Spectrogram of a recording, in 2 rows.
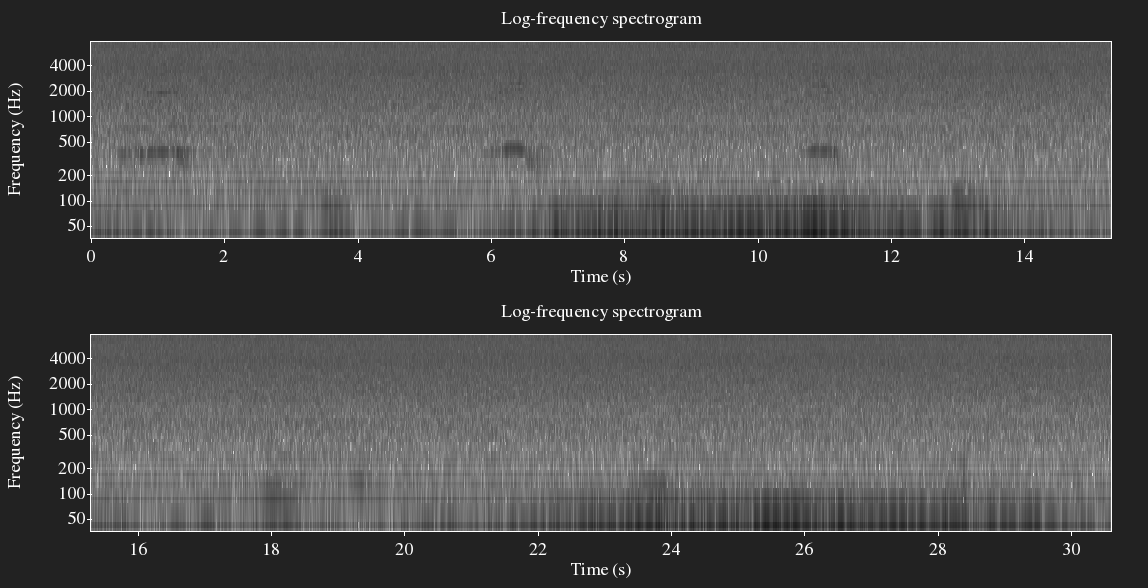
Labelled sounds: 1.0	1.2	humpback whale, 1.9 to 2.0 kHz

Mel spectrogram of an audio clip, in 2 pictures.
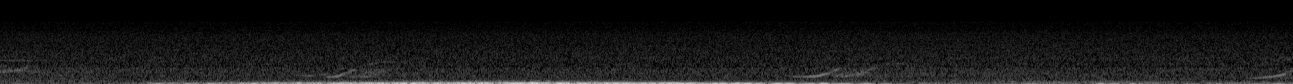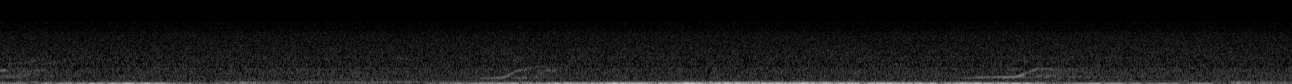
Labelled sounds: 0.0	0.3	humpback whale, 1.1 to 1.2 kHz
13.1	13.4	humpback whale, 0.96 to 1.2 kHz

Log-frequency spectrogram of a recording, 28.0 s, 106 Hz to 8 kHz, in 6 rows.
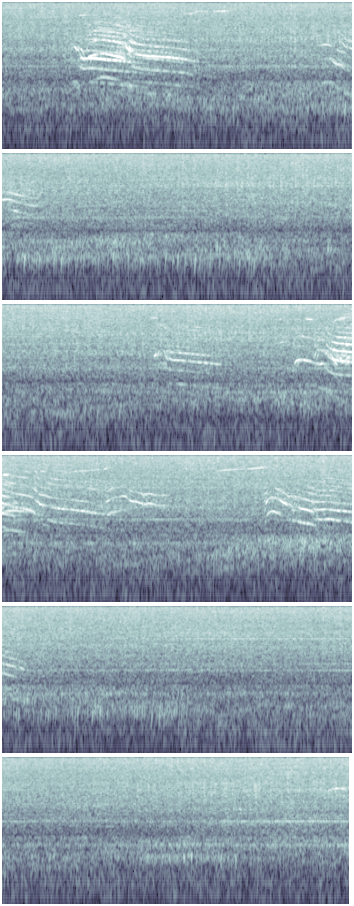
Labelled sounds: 0.9	2.8	killer whale, Bigg's (transient), 0.80 to 6.1 kHz
4.2	5.0	killer whale, Bigg's (transient), 1.1 to 2.4 kHz
5.8	6.0	killer whale, Bigg's (transient), 2.2 to 2.5 kHz
11.5	12.3	killer whale, Bigg's (transient), 1.3 to 2.0 kHz
13.2	16.2	killer whale, Bigg's (transient), 0.80 to 5.4 kHz
16.8	19.0	killer whale, Bigg's (transient), 0.96 to 5.6 kHz
27.7	27.9	killer whale, Bigg's (transient), 3.0 to 3.3 kHz

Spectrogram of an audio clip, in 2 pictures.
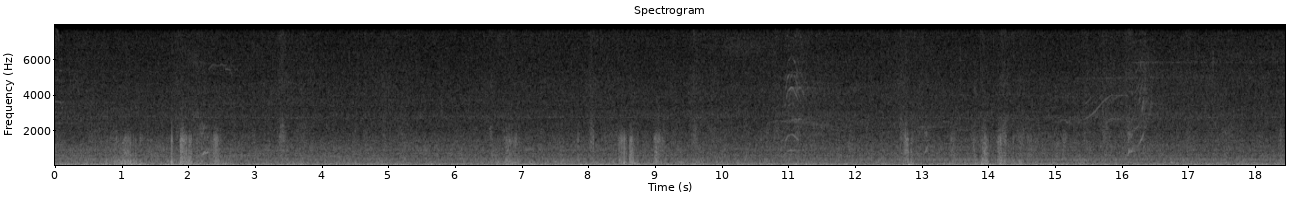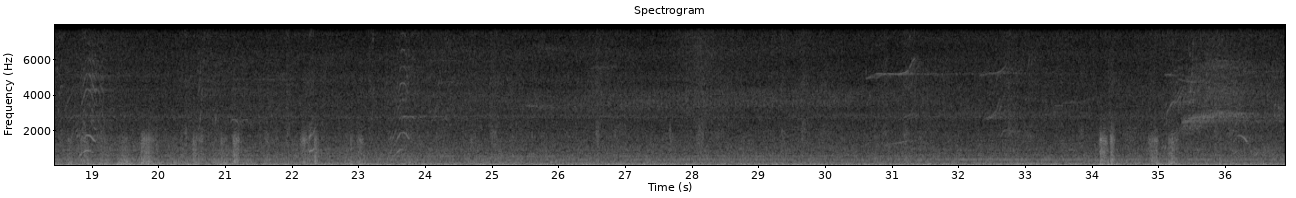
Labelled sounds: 30.5	31.5	killer whale, 4.4 to 7.8 kHz

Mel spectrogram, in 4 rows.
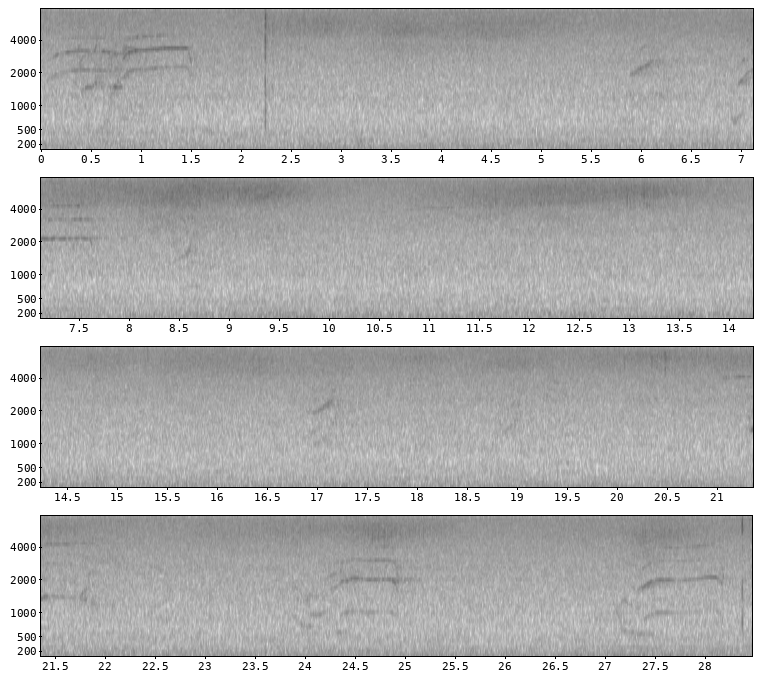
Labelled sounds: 0.0	1.6	killer whale, 0.73 to 4.4 kHz
6.8	7.7	killer whale, 0.66 to 4.5 kHz
21.0	21.6	killer whale, 4.0 to 5.1 kHz
23.9	25.0	killer whale, 0.65 to 6.6 kHz
27.1	28.4	killer whale, 0.56 to 5.7 kHz

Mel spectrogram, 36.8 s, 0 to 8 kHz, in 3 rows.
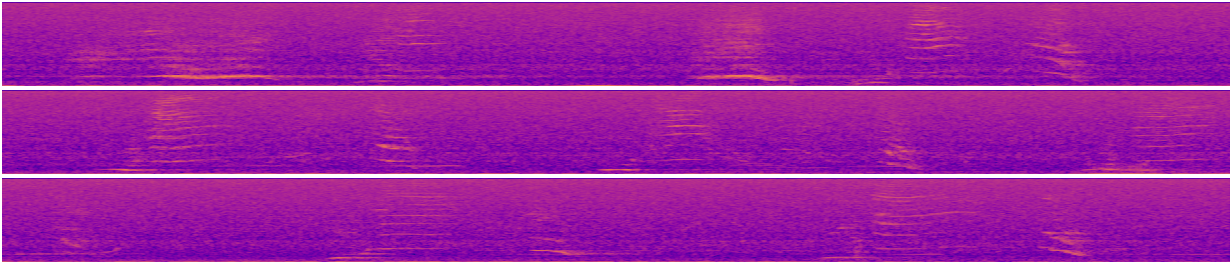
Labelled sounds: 0.6	1.1	humpback whale, 0.86 to 1.1 kHz
3.9	4.4	humpback whale, 1.6 to 4.1 kHz
7.2	7.5	humpback whale, 1.4 to 1.6 kHz
9.0	10.9	humpback whale, 0.80 to 4.5 kHz
13.7	14.6	humpback whale, 0.86 to 6.2 kHz
16.0	16.4	humpback whale, 0.80 to 1.5 kHz
18.8	19.3	humpback whale, 1.5 to 5.9 kHz
21.1	21.4	humpback whale, 0.80 to 1.1 kHz
23.6	24.4	humpback whale, 0.93 to 4.3 kHz
25.1	25.4	humpback whale, 1.1 to 1.3 kHz
28.3	29.0	humpback whale, 0.93 to 4.1 kHz
29.8	30.2	humpback whale, 0.80 to 0.93 kHz
33.2	34.3	humpback whale, 1.4 to 4.4 kHz
35.0	35.4	humpback whale, 0.80 to 1.2 kHz

